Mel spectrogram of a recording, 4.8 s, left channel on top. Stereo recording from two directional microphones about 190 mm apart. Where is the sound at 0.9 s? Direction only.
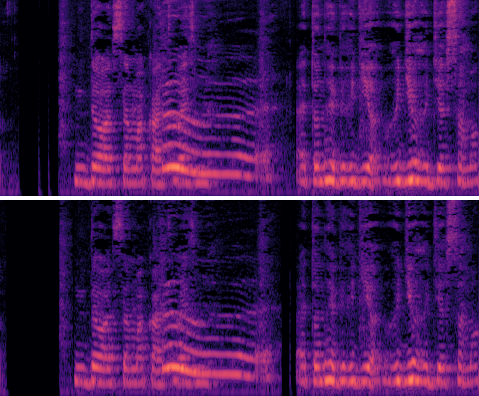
15° left (ahead or behind).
